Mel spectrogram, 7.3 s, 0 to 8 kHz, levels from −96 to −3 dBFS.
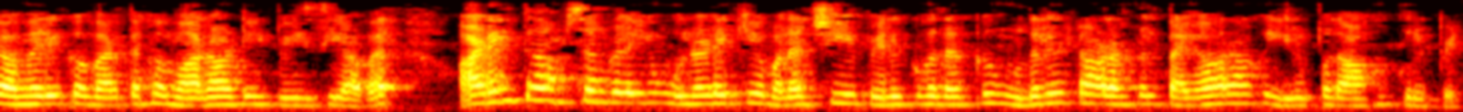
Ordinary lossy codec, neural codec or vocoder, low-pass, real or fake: MP3, 32 kbps; vocoder, 22.05 kHz, 80 mel bands, HiFi-GAN; 7.2 kHz; fake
